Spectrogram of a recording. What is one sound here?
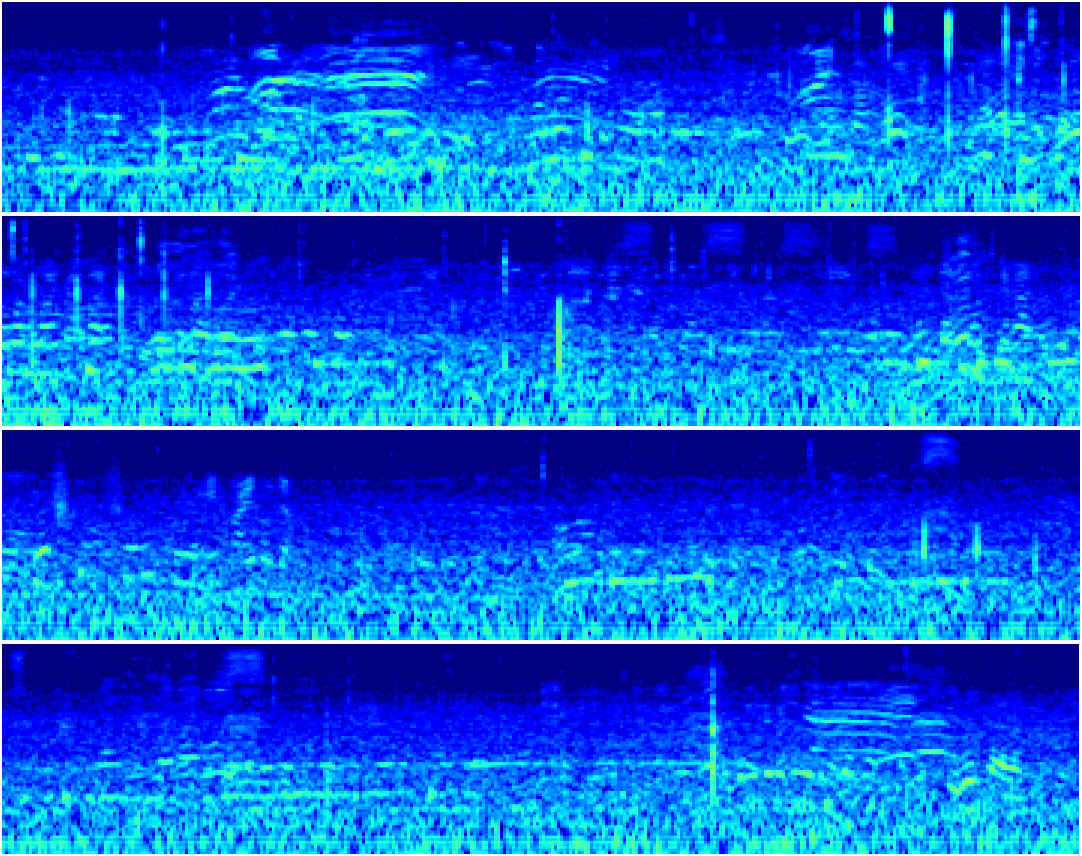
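Men call out to each other in the distance outdoors.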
